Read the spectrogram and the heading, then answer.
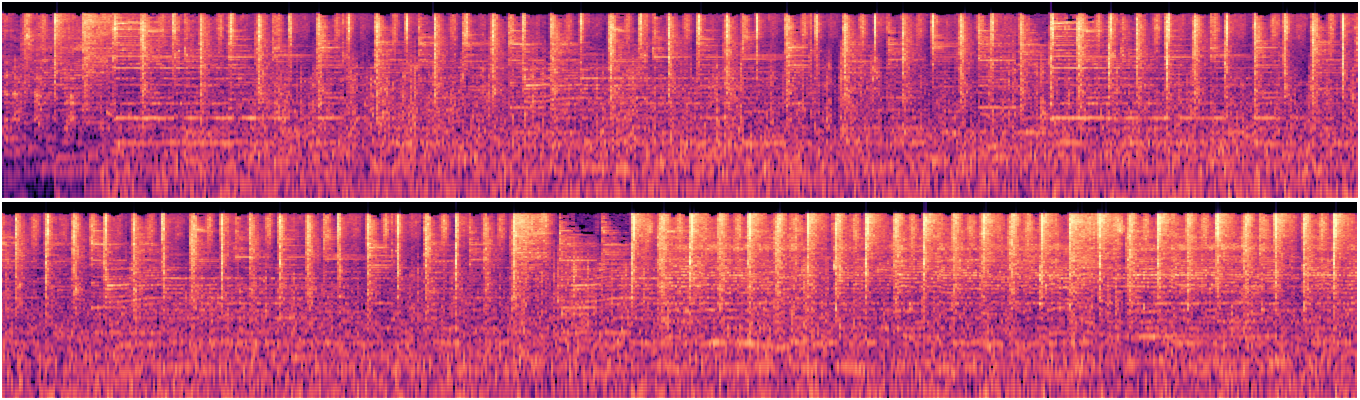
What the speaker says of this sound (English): Overall, the Indian Sport Chief is a really sick bike.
